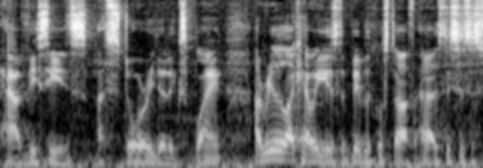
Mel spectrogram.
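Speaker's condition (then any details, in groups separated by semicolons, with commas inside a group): Cleft lip and palate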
